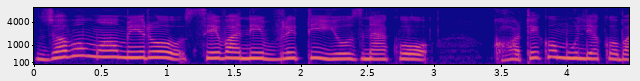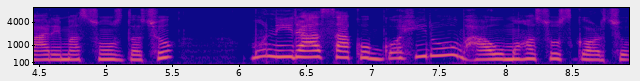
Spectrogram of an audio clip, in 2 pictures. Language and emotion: Nepali, sad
